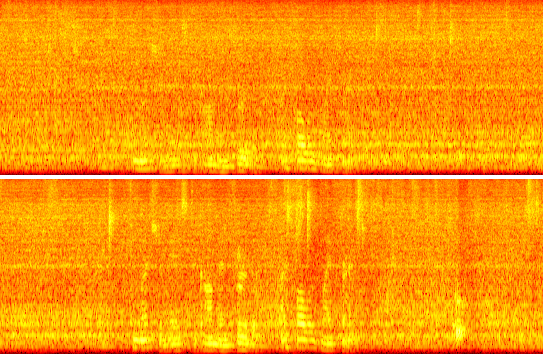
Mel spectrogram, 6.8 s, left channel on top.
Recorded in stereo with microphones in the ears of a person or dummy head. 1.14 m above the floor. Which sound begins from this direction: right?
A man speaking, at 1.6 s.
